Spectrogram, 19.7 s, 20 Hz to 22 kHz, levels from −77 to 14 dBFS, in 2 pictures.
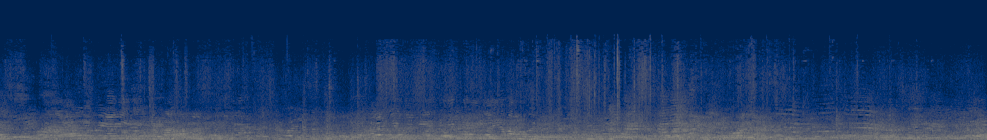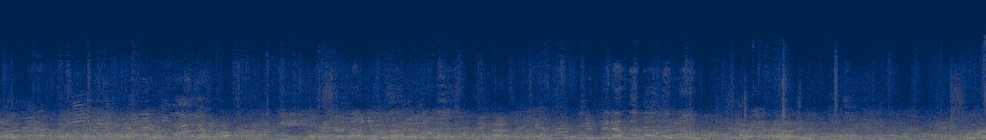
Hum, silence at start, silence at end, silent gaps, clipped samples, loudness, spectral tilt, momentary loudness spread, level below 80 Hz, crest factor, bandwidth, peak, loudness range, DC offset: none; 0 s; 0 s; none; under 0.1%; -32 LUFS; -4.5 dB/octave; 5 LU; -48 dBFS; 16 dB; 16.5 kHz; -16 dBFS; 2 LU; under 0.1%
